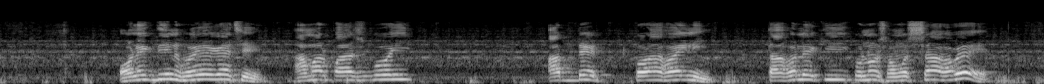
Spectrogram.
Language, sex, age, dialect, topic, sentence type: Bengali, male, 51-55, Standard Colloquial, banking, question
